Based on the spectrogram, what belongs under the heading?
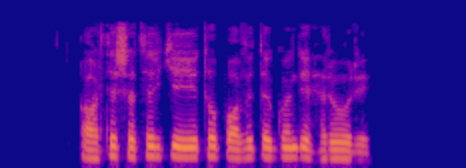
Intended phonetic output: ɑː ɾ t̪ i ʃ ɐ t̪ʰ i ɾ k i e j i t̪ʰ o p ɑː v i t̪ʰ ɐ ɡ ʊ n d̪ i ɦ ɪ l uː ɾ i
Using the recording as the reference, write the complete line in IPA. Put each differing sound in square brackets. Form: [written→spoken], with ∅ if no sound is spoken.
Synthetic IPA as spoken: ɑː ɾ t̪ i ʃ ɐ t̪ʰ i ɾ k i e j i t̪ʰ o p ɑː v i [t̪ʰ→t̪] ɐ ɡ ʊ n d̪ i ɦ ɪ [l→ɾ] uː ɾ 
